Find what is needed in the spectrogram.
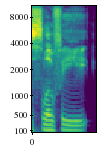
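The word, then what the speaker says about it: Slofie: better and there's a slow fee that's just horrifying by the way folks slow fee is spelled SLO fi e so please for the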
